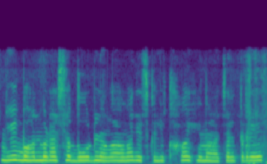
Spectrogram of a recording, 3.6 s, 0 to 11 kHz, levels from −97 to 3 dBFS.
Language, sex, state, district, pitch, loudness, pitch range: Hindi, female, Himachal Pradesh, Shimla, 270 Hz, -18 LUFS, 255-280 Hz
